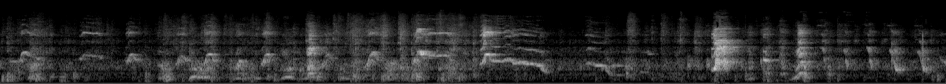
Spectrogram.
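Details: Toy Poodle sisters born on 9 July, puppies at a breeder, play energetically with a rapid, busy stream of high yips, squeaky whines and short barks, one louder yelp near the end.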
